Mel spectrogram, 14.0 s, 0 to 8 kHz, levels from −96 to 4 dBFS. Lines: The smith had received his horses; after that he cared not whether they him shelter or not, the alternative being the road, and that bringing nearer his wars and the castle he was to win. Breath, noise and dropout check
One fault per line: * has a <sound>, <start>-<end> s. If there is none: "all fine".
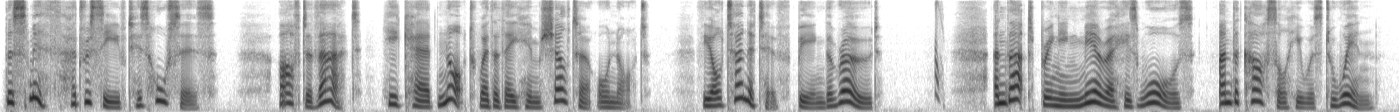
* has a chirp, 9.3-9.4 s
